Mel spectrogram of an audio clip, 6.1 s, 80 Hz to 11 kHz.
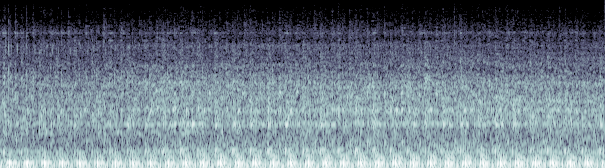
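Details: YaMZ-236 diesel, first start after full overhaul, run on a makeshift test stand with pressure being measured: steady, even idle, evenly spaced firing pulses, low rumble, no knocks or rattles; healthy.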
